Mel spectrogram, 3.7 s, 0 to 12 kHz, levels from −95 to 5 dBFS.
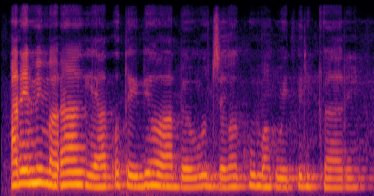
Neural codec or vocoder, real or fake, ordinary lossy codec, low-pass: codec, 44.1 kHz, 2.6 kbps, SNAC; fake; none; 10.8 kHz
